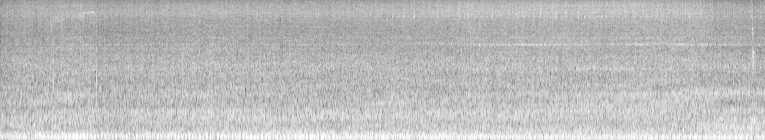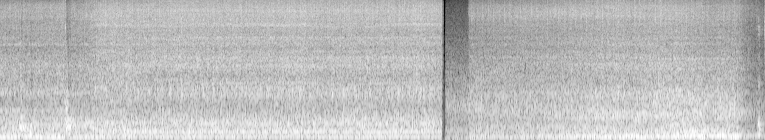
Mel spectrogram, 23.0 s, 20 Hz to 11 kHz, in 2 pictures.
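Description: A 1992 GMC Typhoon's turbocharged 4.3-liter overhead-valve V6 idles steadily and close, with a constant low rumble, a brief dropout near the end, then the idle resumes without any talking.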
